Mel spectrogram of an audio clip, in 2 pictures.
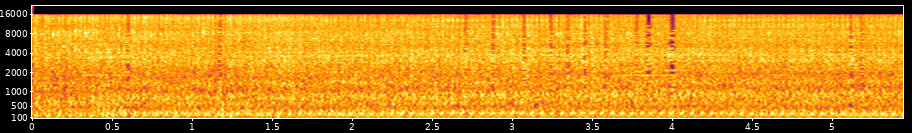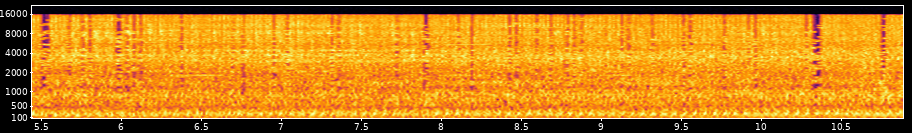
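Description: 1973 Chevrolet C65's 427 cubic-inch V8 gas engine idling steadily.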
